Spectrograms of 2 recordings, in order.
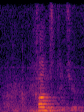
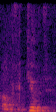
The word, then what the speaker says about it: constitute: But the whole of the rest of the English-speaking world is agreed on saying realise, not realise, and constitute, not constitute.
